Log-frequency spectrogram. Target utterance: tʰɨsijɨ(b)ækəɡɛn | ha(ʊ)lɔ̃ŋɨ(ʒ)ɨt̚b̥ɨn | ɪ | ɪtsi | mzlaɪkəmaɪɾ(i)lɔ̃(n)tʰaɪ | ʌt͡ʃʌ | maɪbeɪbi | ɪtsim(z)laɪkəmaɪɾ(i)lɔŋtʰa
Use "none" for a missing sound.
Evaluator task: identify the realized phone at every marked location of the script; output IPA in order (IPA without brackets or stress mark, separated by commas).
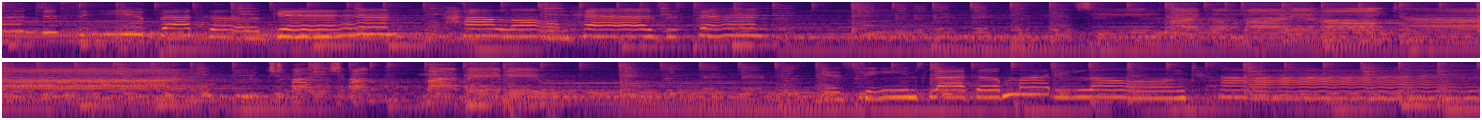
b, ʊ, z, i, ŋ, z, i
